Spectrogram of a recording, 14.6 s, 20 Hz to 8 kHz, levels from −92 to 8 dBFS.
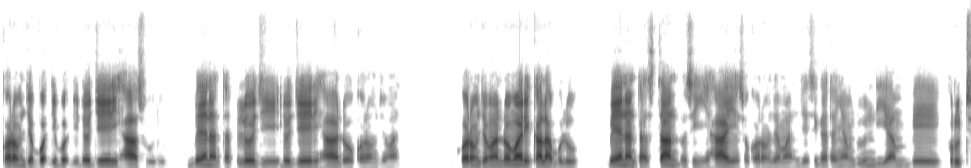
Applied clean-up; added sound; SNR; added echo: none; none; none; none.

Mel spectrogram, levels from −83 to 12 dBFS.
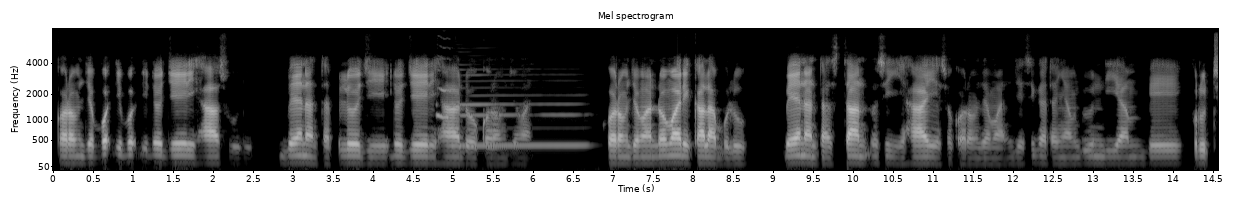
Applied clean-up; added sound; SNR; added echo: none; Wind instrument, woodwind instrument; 13 dB; none.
